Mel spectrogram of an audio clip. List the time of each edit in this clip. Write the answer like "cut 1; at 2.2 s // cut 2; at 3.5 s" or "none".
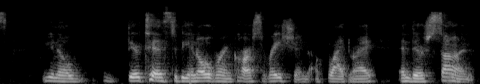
cut 1; at 1.2 s // cut 2; at 3.5 s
